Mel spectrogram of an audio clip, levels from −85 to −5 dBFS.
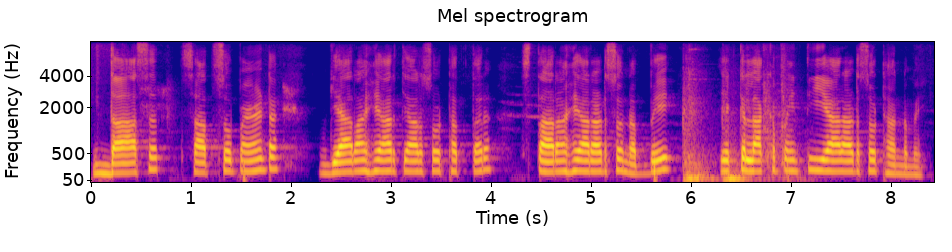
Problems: background sounds at intervals, background conversations at intervals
